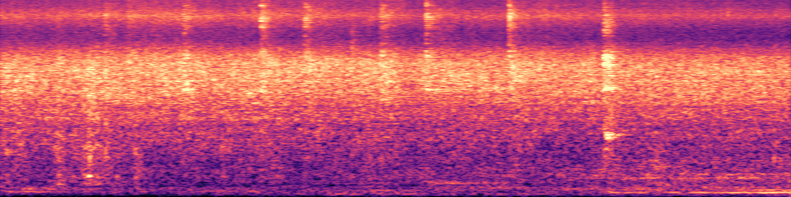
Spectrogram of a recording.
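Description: Spatula knocking and scraping against a metal wok while chunks of smoked pork are stirred, a scattering of sharp irregular clicks over a steady hiss.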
